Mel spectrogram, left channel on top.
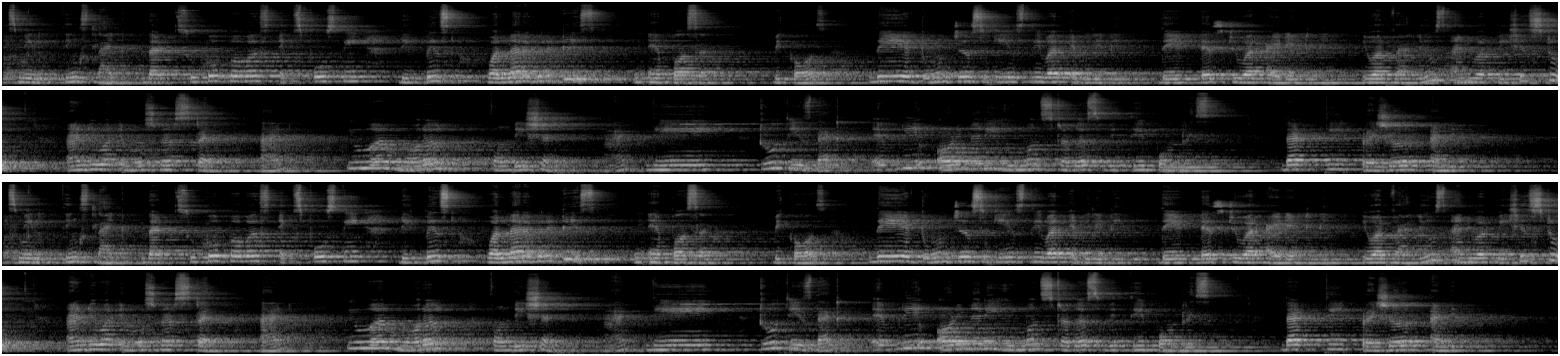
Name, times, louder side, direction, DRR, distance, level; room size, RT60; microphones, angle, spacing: voice 1, 0.0-5.9 6.3-7.2 7.7-8.3 8.7-11.3 11.6-17.8 18.1-18.5 19.0-20.1 20.5-21.2 21.6-27.7 28.3-30.1, right 1 dB, 10° right, 1 dB, 0.9 m, -29 dB
8.8 x 8.2 x 7.0 m, 3.0 s
head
